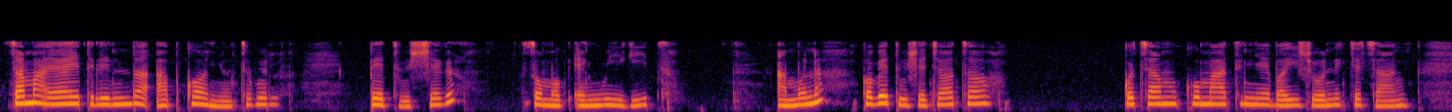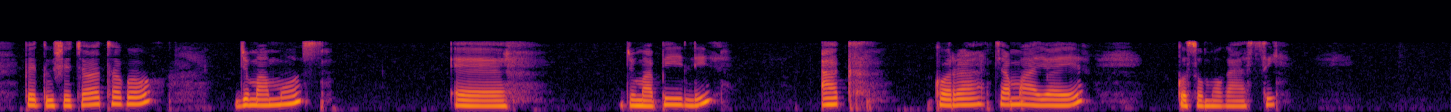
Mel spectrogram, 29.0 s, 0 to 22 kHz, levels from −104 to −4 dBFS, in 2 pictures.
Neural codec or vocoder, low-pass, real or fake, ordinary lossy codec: none; 5.4 kHz; real; none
